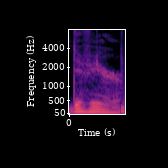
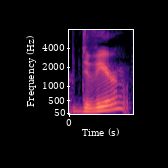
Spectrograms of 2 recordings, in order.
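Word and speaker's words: Deavere: I'm going to pronounce all the letters. Diavere. It could be Devere. – Okay. – Diavere, I'm not sure, but Anna Diavere Smith. – I think it's just Devere. – Devere, fair enough.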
